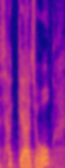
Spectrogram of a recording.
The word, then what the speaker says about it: 삭갸족: 석가모니의 석가, 그러니까 석가족, 원어로는 삭갸족이라고 하죠. 발음이 어렵습니다. 삭갸족, 삭갸족의 성자라고 하는 의미입니다.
